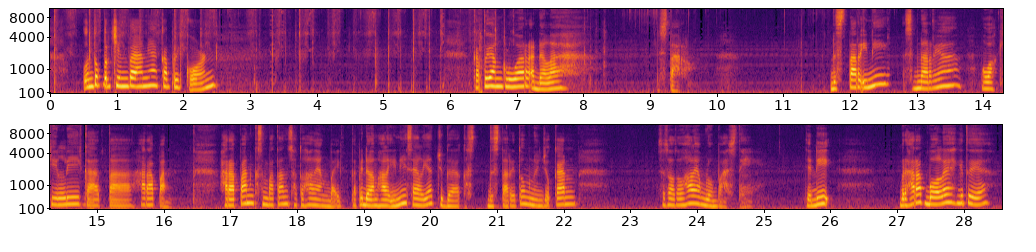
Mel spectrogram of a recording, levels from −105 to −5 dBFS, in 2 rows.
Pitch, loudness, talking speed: 210 Hz, -23 LUFS, 90 wpm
